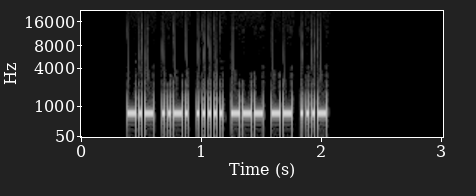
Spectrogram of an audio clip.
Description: Morse code, heard as a keyed tone, about 50 wpm, 700 Hz. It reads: KF5OMV
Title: USA Call Signs Repeated 2x 50wpm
